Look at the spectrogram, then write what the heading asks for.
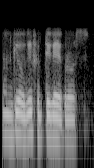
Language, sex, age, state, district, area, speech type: Hindi, male, 18-30, Rajasthan, Jaipur, urban, conversation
